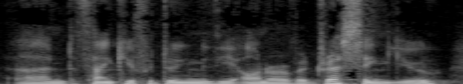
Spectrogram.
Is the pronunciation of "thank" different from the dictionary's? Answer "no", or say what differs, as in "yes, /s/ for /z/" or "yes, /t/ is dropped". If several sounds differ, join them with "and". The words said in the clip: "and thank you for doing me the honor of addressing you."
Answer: no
